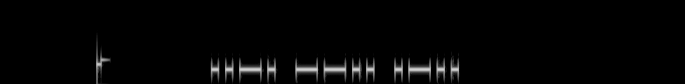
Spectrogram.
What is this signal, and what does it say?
Morse code, heard as a keyed tone, about 17 wpm, 700 Hz. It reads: FZL
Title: USA Call Sign Postfixes - 3 Letters 17wpm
